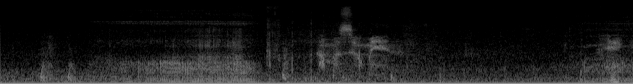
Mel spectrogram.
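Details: Heavy snoring: a loud, low, rattling snore filling most of the clip, with some whispering in the background.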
